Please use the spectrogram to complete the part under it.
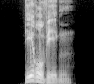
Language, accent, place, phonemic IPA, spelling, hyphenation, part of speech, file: German, Germany, Berlin, /ˈdeːʁoˌveːɡn̩/, derowegen, de‧ro‧we‧gen, adverb, De-derowegen.ogg
- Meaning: therefore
